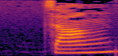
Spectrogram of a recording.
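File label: "zang2", Mandarin Chinese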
